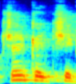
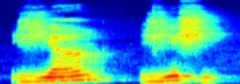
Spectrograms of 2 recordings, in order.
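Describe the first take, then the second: First: The name is said with a Western-style pronunciation. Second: The name is said close to Mandarin Chinese pronunciation. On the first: It is the most common form and easiest for Westerners. "c'est la plus courante, c'est celle qui dans notre bouche d'occidental se prononce le mieux" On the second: It is the form closest to the original Chinese. "c'est le plus proche de la prononciation chinoise"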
